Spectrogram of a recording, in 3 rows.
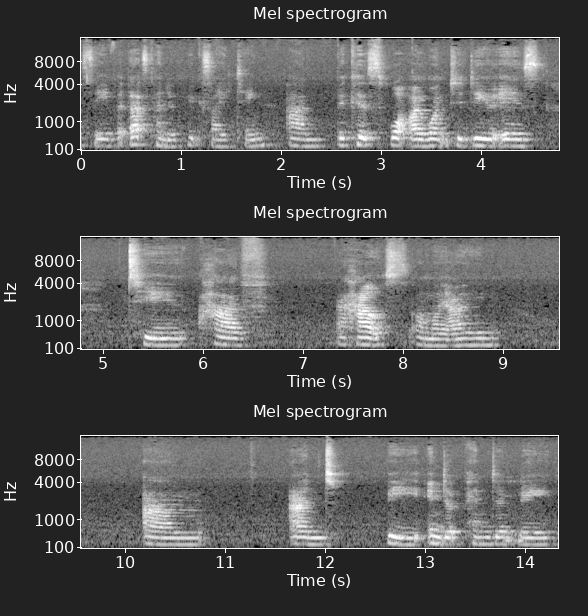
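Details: Expressive aphasia in a 24-year-old woman, six years after a stroke at age 18.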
